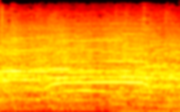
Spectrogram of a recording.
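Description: Loud recorded music played over a nightclub sound system for a drag performance, with the audience cheering and whooping over it.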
